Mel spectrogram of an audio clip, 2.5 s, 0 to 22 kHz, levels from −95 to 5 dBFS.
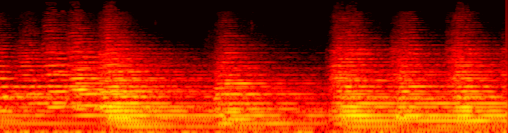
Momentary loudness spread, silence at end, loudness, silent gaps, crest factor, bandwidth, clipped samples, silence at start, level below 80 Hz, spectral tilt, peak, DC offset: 7 LU; 0 s; -28 LUFS; none; 16 dB; 15.5 kHz; under 0.1%; 0 s; -48 dBFS; -5.5 dB/octave; -12 dBFS; under 0.1%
